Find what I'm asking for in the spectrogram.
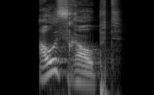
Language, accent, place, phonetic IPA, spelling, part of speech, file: German, Germany, Berlin, [ˈaʊ̯sˌʁaʊ̯pt], ausraubt, verb, De-ausraubt.ogg
- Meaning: inflection of ausrauben: 1. third-person singular dependent present 2. second-person plural dependent present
